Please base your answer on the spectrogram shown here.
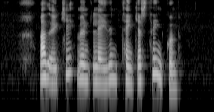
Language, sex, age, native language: Icelandic, female, 60-69, Icelandic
